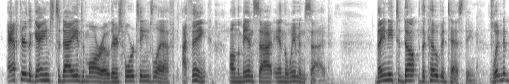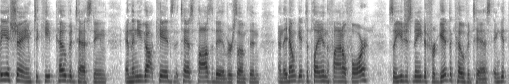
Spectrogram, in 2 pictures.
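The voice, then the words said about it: Rough put-on Southern US accent. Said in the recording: “I'm going to try it in my southern accent. It's been a while since I've been down there, so might be a little bit rough.”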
